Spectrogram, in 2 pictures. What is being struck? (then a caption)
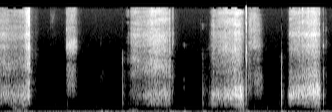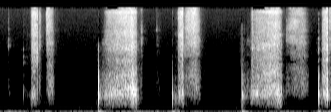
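Chalk stick on a slate chalkboard. A white chalk stick is drawn in circles across a flat, solid dark green chalkboard. Bursts of dry, broadband chalk scratching with a midrange body and bright, hissy top come in uneven strokes. Sharp taps of the chalk against the board are scattered among them.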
